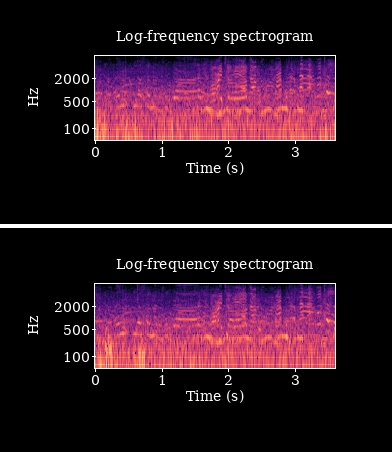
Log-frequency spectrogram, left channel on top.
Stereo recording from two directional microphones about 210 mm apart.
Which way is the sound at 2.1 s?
15° left (ahead or behind).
